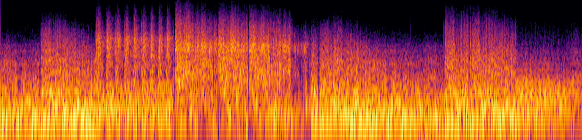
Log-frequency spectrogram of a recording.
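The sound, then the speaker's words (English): Pom-pom anti-aircraft guns fire from Arctic convoy ships off northern Norway, unleashing rapid rattling bursts of heavy, thudding shots. Several loud bursts follow one another over a continuous booming rumble. “Pom-poms, anti-aircraft guns blaze into action.”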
